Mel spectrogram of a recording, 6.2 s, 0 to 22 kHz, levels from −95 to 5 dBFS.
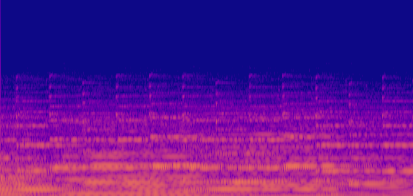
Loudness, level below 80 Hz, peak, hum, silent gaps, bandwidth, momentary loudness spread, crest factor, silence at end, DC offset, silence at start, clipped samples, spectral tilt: -36 LUFS; -46 dBFS; -22 dBFS; none; none; 4.8 kHz; 5 LU; 14 dB; 0 s; 0.4%; 0 s; under 0.1%; -11 dB/octave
